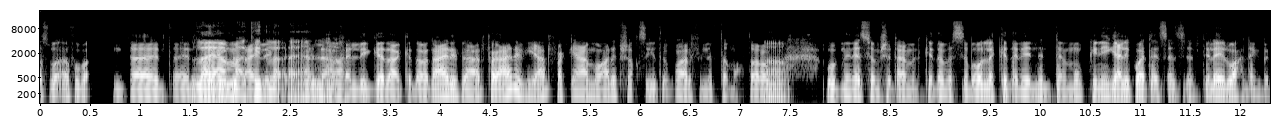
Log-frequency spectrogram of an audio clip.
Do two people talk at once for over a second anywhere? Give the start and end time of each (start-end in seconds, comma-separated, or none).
1.5-3.1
